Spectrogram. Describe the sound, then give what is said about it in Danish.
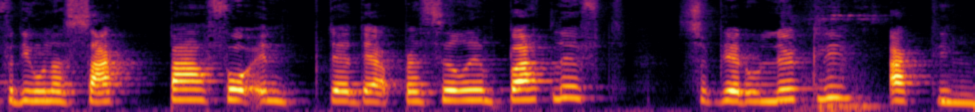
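A dog shaking itself off: a short, rattling flap of fur and ears lasting well under a second, squeezed into a pause while a woman keeps talking. “Hov, undskyld, det er min hund, der lige ryster sig der.”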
